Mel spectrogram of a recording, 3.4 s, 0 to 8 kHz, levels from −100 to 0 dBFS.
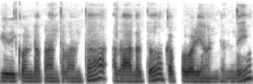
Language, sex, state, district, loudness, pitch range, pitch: Telugu, male, Telangana, Nalgonda, -22 LUFS, 110-120 Hz, 115 Hz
